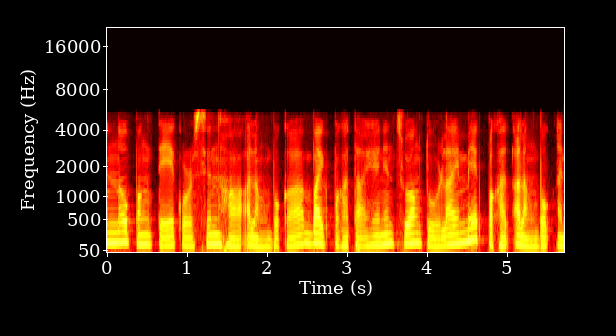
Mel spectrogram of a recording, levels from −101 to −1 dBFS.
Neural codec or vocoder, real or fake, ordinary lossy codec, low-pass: none; real; none; 5.4 kHz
